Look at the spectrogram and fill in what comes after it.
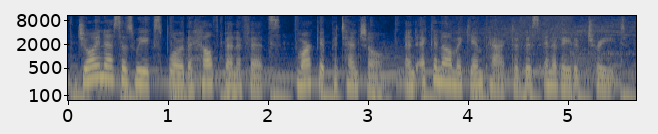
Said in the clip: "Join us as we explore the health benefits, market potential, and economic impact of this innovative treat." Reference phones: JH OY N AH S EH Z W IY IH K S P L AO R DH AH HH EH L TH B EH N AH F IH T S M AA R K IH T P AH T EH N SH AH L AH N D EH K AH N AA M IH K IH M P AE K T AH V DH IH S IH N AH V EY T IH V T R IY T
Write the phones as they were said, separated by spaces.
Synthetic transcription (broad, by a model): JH OY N AH S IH Z W IY IH K S P L AO R DH AH HH EH L TH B EH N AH F IH T S M AA R K IH T P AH T EH N SH L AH N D EH K AH N AA M IH K IH M P AE K T AH V DH IH S IH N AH V EY T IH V T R IY T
